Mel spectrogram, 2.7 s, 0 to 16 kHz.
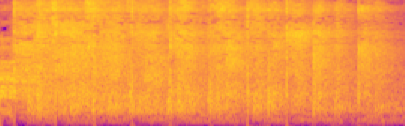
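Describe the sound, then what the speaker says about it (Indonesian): A classroom of students applauds a group at an Indonesian college, making dense, steady clapping that fills the whole short stretch with no voices over it. "kasih aplaus untuk kelompok 2"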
